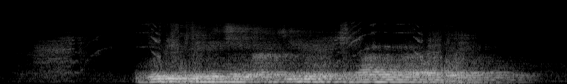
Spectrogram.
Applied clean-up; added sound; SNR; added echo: neural separator model SepFormer DNS4.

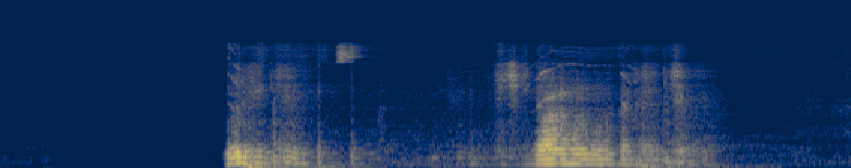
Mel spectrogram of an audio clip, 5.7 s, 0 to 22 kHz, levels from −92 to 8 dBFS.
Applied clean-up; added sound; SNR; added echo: neural mask model DeepFilterNet 3.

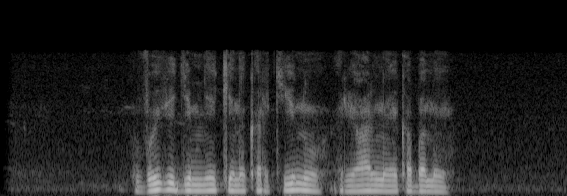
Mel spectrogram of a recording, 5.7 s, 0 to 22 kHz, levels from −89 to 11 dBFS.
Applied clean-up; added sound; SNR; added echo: none; none; none; none.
